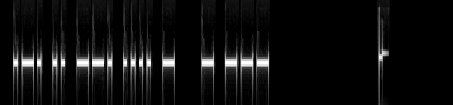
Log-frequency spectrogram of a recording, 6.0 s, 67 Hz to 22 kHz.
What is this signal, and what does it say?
Morse code, heard as a keyed tone, about 23 wpm, 700 Hz. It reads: RIGHT TO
